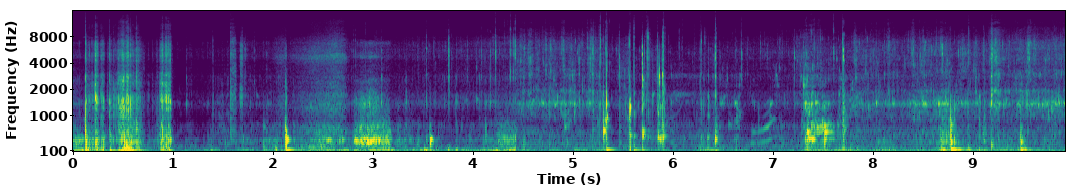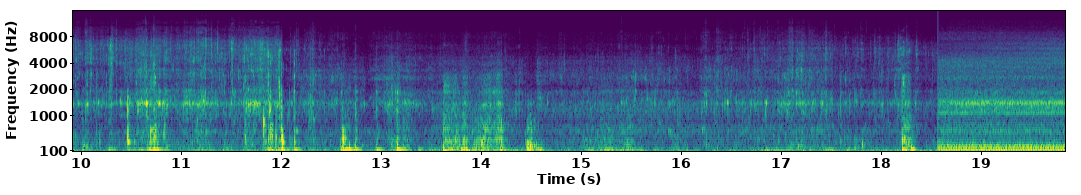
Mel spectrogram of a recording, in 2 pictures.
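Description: Water splashing and sloshing around an inflatable dinghy as a snorkeler surfaces and climbs aboard, with irregular knocks and splashes against the boat. A steady low hum starts near the end.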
